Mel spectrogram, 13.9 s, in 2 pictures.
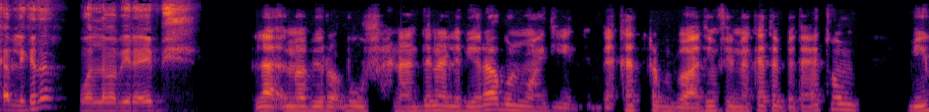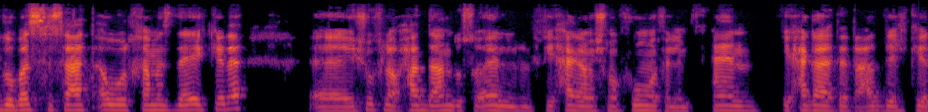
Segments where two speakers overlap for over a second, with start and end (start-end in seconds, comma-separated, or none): none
